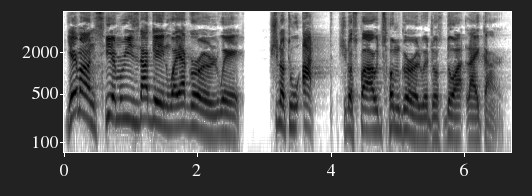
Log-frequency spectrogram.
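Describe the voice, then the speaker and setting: A man's voice: on the high side, expressive, moderate pace, bright, forceful tone. A man with a Jamaican accent playing a streetwise, preachy Rasta commentator ranting insistently on a satirical radio show. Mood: exasperated, insistent. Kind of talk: satirical radio rant in patois.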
